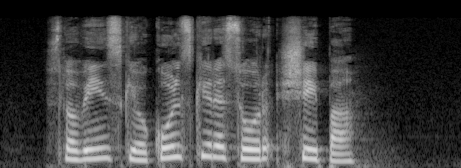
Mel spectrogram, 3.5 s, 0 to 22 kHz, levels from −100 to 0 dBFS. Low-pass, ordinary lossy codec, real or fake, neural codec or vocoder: 14.4 kHz; AAC, 64 kbps; real; none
